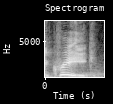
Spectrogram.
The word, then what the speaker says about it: Krieg: You're like, yeah, Krieg. You know, rhymes with Creed.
